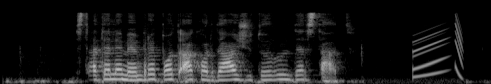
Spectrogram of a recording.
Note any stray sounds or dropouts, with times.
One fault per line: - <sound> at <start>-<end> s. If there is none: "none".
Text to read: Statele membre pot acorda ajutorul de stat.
- chirp at 4.1-4.6 s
